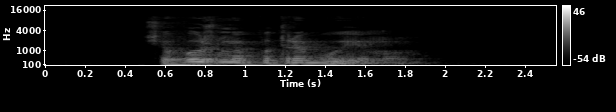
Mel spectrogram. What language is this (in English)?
Ukrainian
